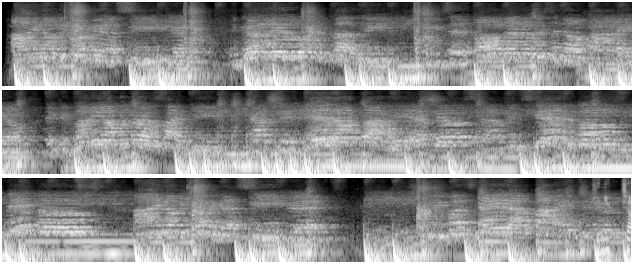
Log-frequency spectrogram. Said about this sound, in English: And so take a listen of this high school choir.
